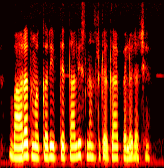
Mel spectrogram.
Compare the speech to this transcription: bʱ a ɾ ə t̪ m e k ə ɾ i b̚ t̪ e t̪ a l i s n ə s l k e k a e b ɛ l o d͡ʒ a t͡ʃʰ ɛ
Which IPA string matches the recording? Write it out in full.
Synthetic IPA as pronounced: bʱ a ɾ ə t̪ m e k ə ɾ i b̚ t̪ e t̪ a l i s n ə s l k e ɡ a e p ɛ l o d͡ʒ a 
